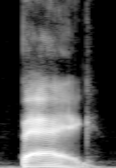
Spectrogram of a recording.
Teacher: do you need a bag or even just bag with a rising tone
